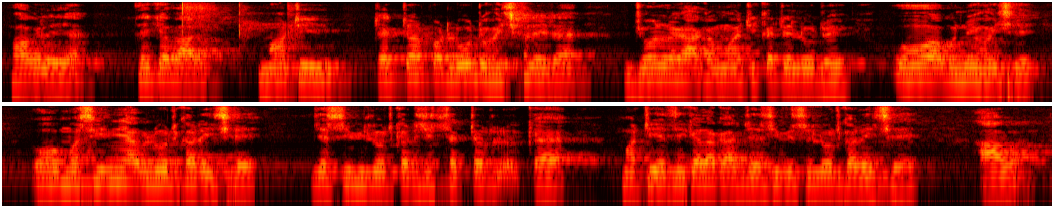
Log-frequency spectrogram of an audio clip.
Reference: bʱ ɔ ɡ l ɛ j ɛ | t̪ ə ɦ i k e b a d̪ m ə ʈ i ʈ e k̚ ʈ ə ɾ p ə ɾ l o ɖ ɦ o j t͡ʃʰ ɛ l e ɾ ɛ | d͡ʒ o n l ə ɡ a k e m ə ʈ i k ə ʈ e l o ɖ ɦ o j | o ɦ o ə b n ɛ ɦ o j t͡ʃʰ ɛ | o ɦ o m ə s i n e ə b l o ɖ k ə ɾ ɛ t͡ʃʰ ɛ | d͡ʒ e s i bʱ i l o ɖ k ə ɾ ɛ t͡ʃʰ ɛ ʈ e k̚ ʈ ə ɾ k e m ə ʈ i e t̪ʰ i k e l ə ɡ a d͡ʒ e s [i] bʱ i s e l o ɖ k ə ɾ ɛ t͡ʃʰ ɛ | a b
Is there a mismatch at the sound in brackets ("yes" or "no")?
no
